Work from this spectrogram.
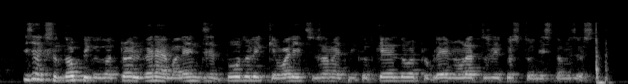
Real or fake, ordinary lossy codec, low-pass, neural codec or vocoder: real; AAC, 64 kbps; 7.2 kHz; none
